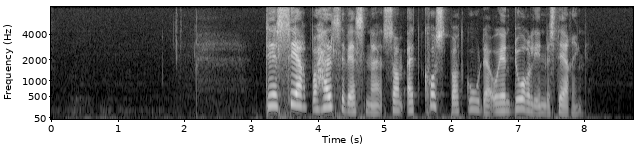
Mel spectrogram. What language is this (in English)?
Norwegian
